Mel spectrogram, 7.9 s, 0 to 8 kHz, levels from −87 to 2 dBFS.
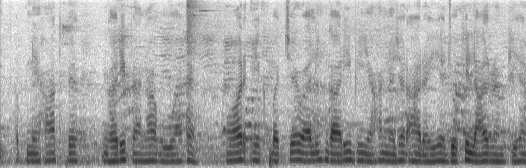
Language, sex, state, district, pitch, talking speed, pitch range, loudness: Hindi, male, Bihar, Muzaffarpur, 130 Hz, 190 wpm, 125-140 Hz, -21 LUFS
